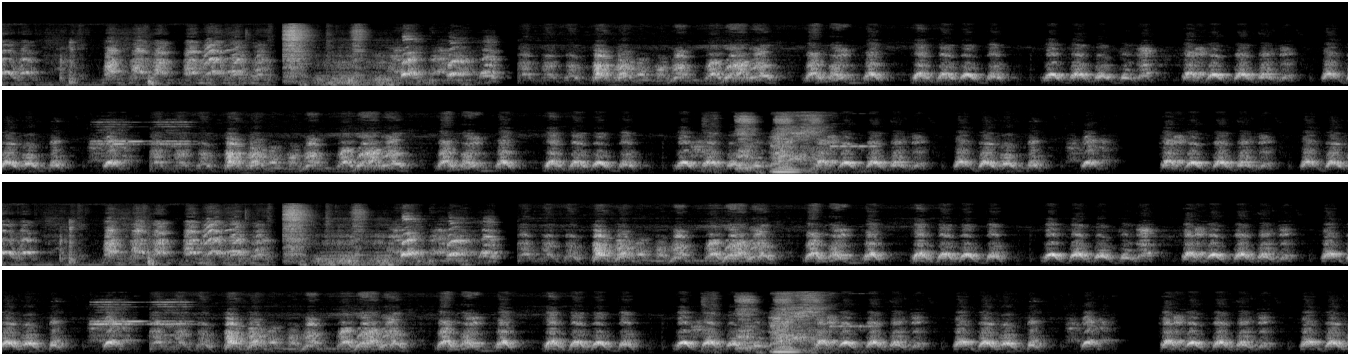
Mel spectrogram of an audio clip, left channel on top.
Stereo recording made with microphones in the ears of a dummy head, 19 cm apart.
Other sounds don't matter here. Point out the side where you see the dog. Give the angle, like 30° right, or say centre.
40° right.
